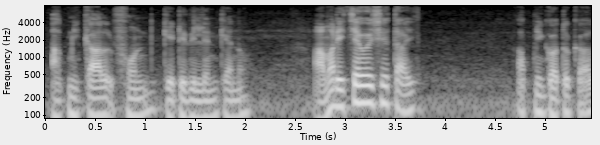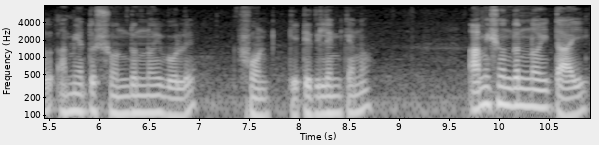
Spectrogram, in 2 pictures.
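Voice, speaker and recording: A man's voice: on the low side, expressive, measured pace, pauses often, a little mellow. A man voicing a young woman who gives short, teasing replies in a recited phone drama.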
